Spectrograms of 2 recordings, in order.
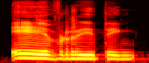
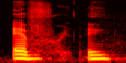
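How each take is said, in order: First: It is said in an imitated, put-on accent. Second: It is said in the speaker's normal accent. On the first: Someone else says it this way. "she's like, everything" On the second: This is how the speaker says it. "I say everything"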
